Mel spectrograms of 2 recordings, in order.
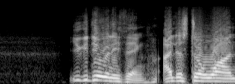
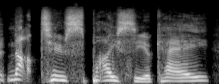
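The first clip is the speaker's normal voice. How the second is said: slow, drawn-out mock British accent; fussy Englishman, hammed up in British English; Steve Hilton; 3 semitones higher than usual. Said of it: "I love going to London".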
